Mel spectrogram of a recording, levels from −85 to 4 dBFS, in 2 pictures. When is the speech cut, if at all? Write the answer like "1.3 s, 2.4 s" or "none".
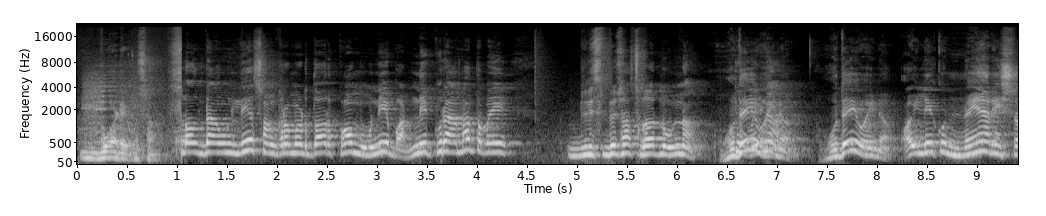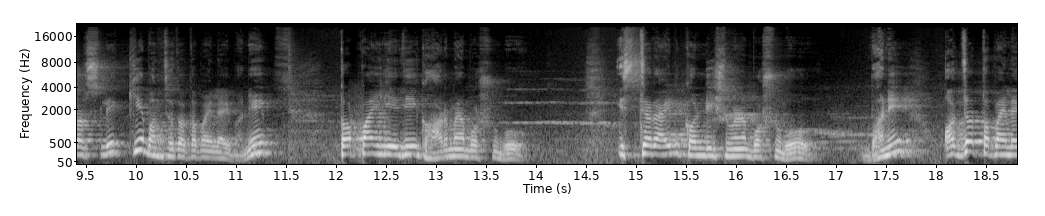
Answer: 1.0 s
